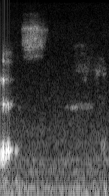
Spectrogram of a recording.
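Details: Acted demonstration by a woman of habitual vocal fry (glottal fry), speaking at the bottom of the pitch range with a scratchy sound.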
